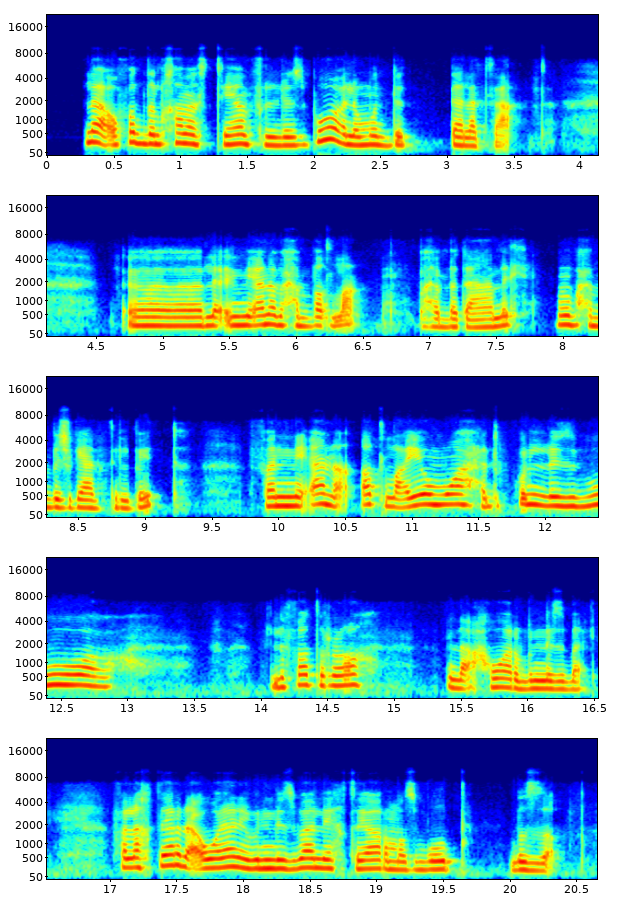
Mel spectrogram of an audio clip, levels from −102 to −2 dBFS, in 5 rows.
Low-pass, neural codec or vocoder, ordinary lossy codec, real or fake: 7.2 kHz; codec, 16 kHz, 4 kbps, FunCodec, trained on Chinese and English, 50 frames a second; Opus, 32 kbps; fake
